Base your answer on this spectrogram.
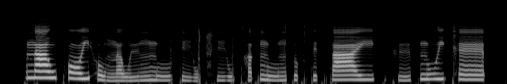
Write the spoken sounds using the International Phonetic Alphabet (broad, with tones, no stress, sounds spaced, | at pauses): n̪ aː˥ w pʰ ɔː˧ j h o˨˩ w n̪ ɐ˨ w yː˨˧ ŋ m uː˨˧ t̪ iː˨˩ w t͡sʰ iː˨ w t̪ʰ ɐ˨˥ k̚ n̪ uː˨˧ ŋ t̪ ʊ˧ k̚ t̪ ɪ˧ k̚ t̪ aː˥ j | kʰ yː˨˥ p̚ n̪ uː˥ j kʰ ɛː˥ p̚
